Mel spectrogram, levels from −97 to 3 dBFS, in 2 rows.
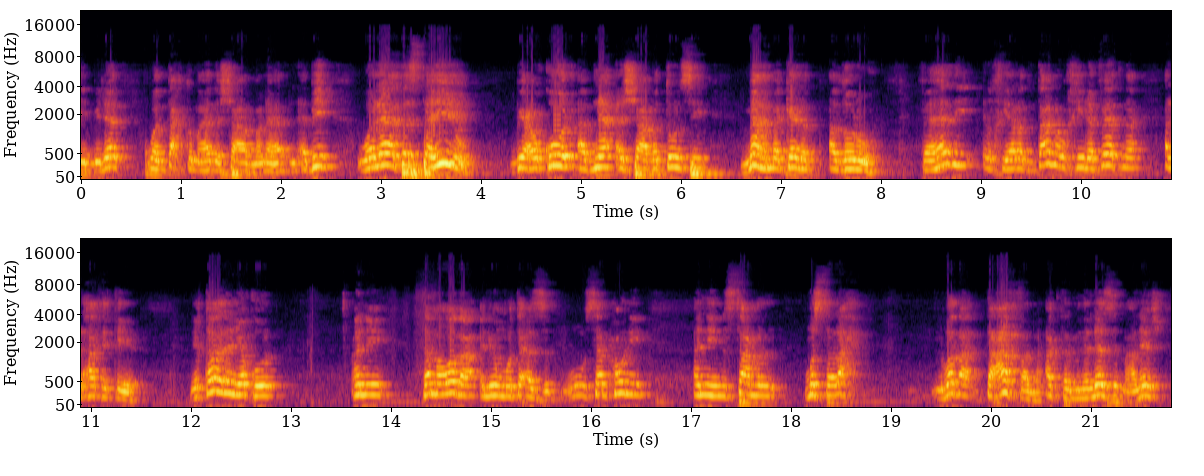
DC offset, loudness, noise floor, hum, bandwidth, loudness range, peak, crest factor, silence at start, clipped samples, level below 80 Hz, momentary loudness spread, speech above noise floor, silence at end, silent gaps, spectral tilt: under 0.1%; -16 LUFS; -51 dBFS; none; 7.6 kHz; 5 LU; 0 dBFS; 16 dB; 0 s; under 0.1%; -40 dBFS; 10 LU; 36 dB; 0.1 s; none; -8 dB/octave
